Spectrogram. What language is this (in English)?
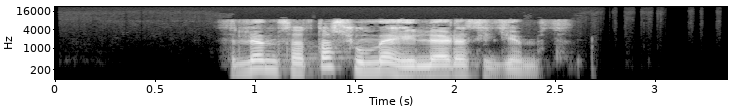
Kabyle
